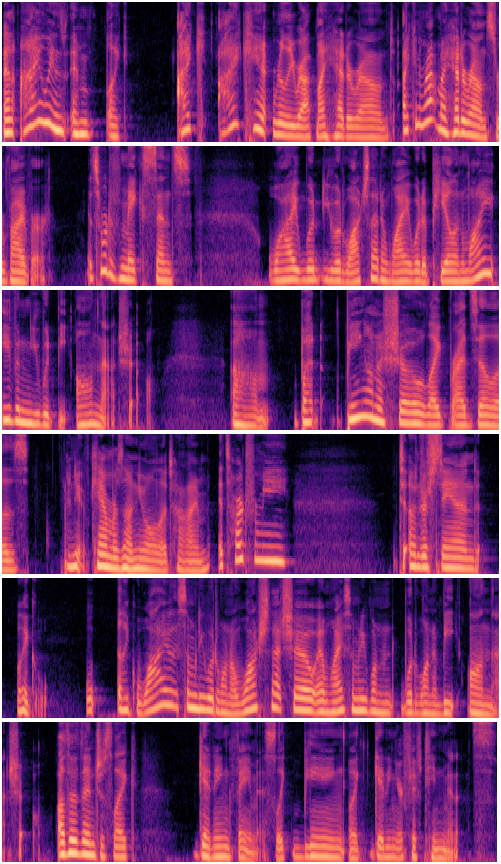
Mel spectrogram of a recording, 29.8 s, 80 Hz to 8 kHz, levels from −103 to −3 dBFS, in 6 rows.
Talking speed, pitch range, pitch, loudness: 205 wpm, 155-210 Hz, 175 Hz, -25 LUFS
